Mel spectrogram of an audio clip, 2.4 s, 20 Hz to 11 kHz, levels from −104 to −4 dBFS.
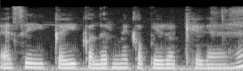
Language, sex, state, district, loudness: Hindi, female, Uttar Pradesh, Muzaffarnagar, -18 LUFS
